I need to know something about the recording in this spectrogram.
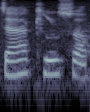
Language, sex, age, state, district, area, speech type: Odia, female, 30-45, Odisha, Jagatsinghpur, rural, read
